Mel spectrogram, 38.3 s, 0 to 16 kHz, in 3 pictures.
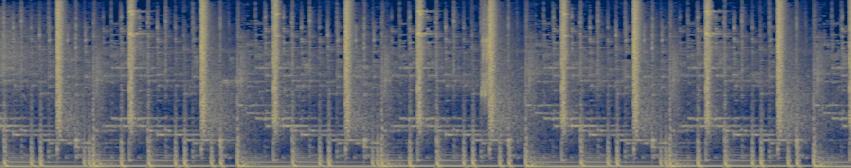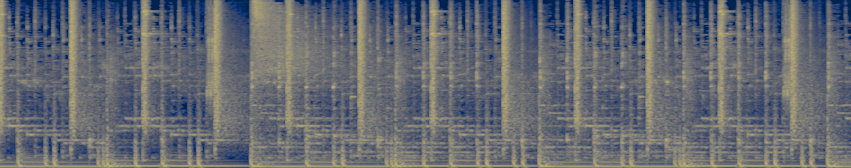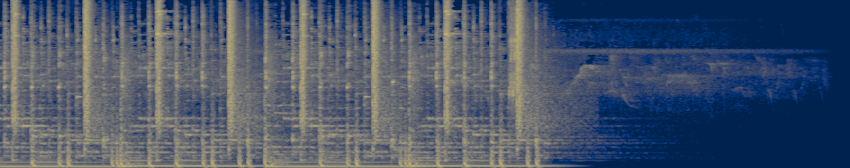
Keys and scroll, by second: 13.6 Left.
